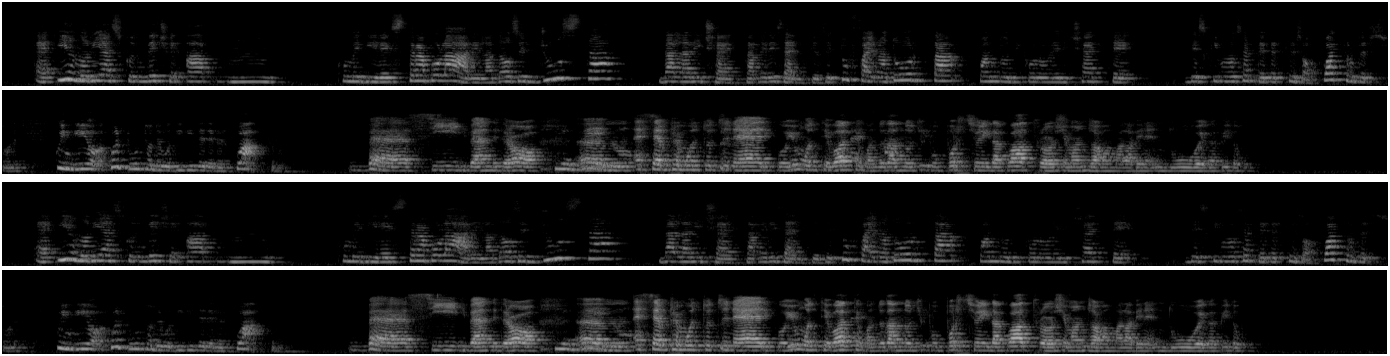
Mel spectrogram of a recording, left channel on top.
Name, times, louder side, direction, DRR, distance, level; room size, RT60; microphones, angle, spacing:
voice 1, 0.3-2.7 3.4-6.1 6.6-11.3 11.8-16.7 19.4-20.2 21.0-21.1 22.3-23.1, left 2 dB, 35° left, -5 dB, 1.1 m, -39 dB
voice 2, 17.3-26.3, right 2 dB, 35° right, 1 dB, 1.4 m, -34 dB
6.5 x 6.0 x 3.3 m, 0.37 s
head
